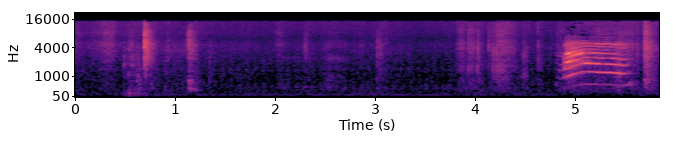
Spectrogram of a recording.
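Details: Silver Bengal kitten Keylala playing with sister Luna and mother Xia; one short, high, bright meow near the end, with soft bumps and scuffling from play before it.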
